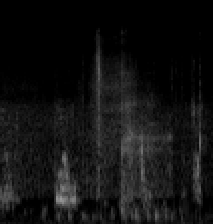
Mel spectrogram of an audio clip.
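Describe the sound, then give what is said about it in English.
A dog lets out a single short, sharp bark near the start, followed by quieter indistinct background sounds and a faint, brief noise near the end. “That's not my dog.”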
